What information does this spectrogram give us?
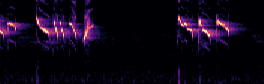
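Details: Oriental white-eye (pleci) in ngalas song on a morning recording meant for training birds. A tight string of high, twittering, down-slurred notes, then a gap and a shorter group of three.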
